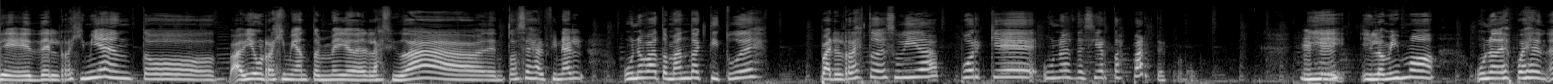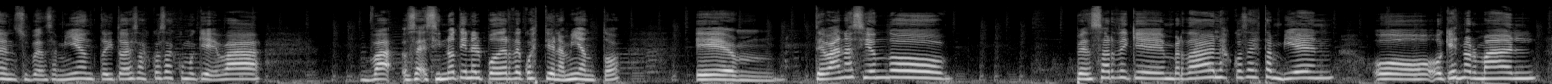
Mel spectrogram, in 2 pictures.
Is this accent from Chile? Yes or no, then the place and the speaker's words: yes; Quillota, Valparaíso, Chile; Mira, yo soy de una ciudad bastante curiosa. Soy de Quillota.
